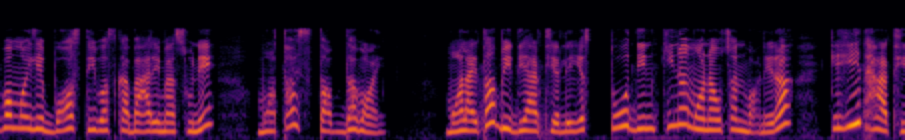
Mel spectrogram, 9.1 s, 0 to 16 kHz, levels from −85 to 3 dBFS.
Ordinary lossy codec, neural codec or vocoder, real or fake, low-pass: none; none; real; 7.2 kHz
